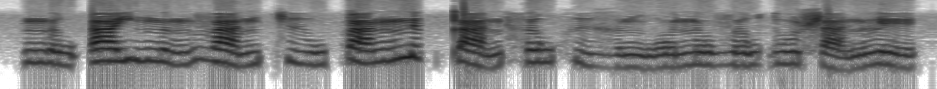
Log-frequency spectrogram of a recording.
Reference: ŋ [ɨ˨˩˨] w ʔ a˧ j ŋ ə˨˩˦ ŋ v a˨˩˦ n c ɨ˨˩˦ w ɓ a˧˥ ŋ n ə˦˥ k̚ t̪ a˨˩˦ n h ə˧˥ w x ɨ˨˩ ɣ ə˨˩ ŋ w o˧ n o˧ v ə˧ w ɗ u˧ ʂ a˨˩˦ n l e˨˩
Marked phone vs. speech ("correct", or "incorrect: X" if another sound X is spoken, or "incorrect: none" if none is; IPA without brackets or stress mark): incorrect: ə˨˩˨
